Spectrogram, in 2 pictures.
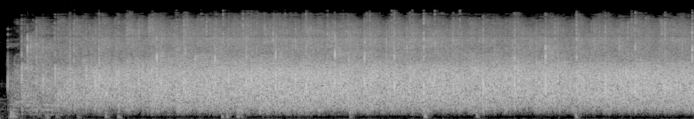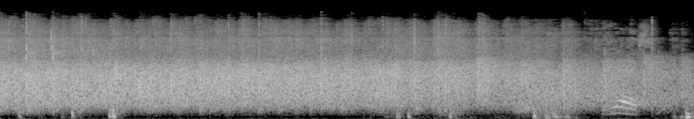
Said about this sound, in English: We should clap the hands, but not to me, of course, to Jesus, together.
